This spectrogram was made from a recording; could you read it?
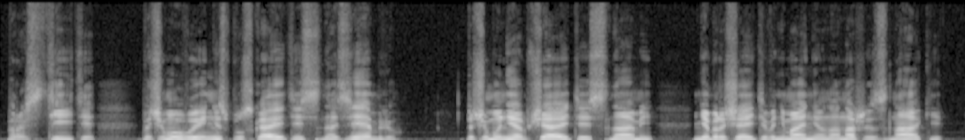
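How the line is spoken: Uncertain question. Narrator (Russian): сестричка неуверенно спросила

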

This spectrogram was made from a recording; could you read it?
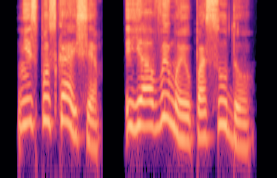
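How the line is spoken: Cheerful chirping. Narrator (Russian): весело прощебетала она

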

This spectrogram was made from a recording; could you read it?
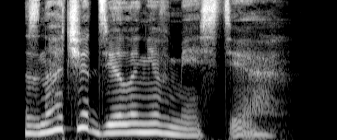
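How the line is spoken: Sighing. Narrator (Russian): вздохнул Ваня

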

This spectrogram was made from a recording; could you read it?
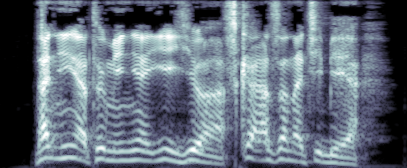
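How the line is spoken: Howling. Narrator (Russian): взвыл Олег

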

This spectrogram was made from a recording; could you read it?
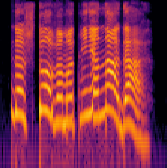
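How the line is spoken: Shriek while struggling. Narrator (Russian): завизжала я, вырываясь

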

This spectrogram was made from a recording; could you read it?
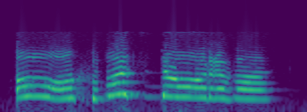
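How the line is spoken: Excited child's exclamation. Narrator (Russian): воскликнул Артур, 10-летний проказник

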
